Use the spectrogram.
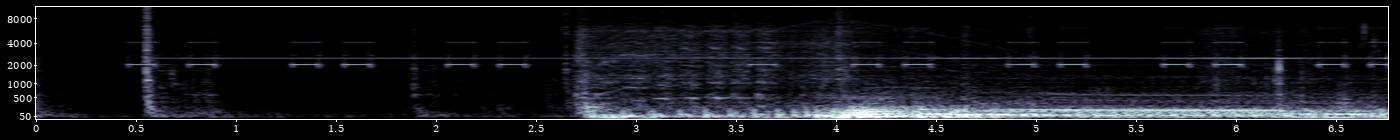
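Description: A 1994 Mazda FD RX-7 rotary engine warm start: a few soft clicks and a whirring seat motor, then a short crank catching into a steady, loud idle rumble that swells a bit and holds close by.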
